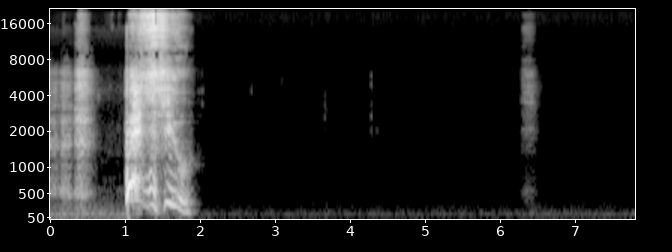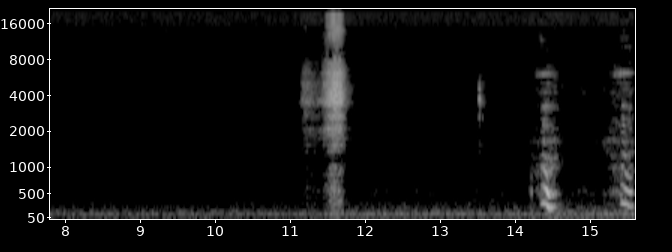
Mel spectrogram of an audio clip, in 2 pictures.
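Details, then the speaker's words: A quick breath-in, then one loud explosive sneeze, followed by long quiet with faint small noises; one of repeated sneezes the person is trying to hold back. "Achoo! I have to sneeze again. I have to sneeze."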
